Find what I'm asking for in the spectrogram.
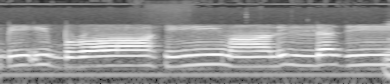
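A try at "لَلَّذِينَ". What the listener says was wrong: लाम पर ज़बर पढ़िए, लल्लज़ी।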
